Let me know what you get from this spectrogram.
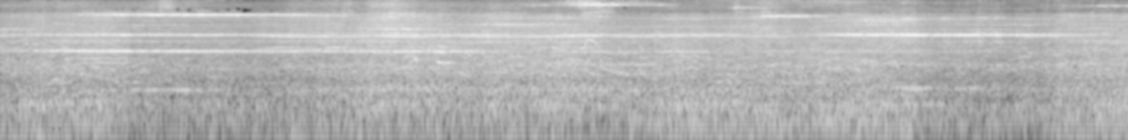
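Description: Freight train rolling steadily through a level crossing: a continuous rumble of passing cars, with the wheels squealing in high steady tones that come and go.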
